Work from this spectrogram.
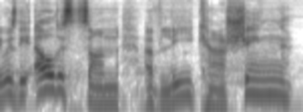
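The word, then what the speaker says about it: Li Ka-shing: the eldest son of lee kashing um pronounced exactly as you say it is an english speaker brilliant that's a lot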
